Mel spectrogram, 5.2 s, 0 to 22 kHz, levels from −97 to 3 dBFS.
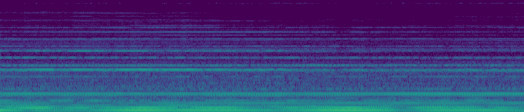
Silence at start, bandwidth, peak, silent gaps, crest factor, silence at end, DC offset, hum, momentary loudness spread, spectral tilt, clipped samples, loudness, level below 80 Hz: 0 s; 8.4 kHz; -24 dBFS; none; 12 dB; 0 s; under 0.1%; none; 6 LU; -7.5 dB/octave; under 0.1%; -39 LUFS; -46 dBFS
